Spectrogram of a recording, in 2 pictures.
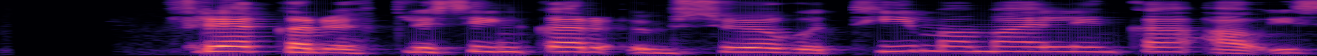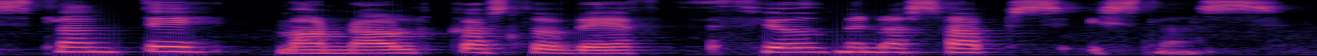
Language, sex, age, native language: Icelandic, female, 40-49, Icelandic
